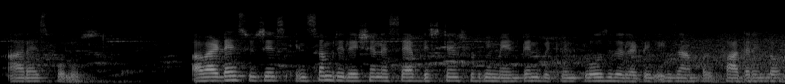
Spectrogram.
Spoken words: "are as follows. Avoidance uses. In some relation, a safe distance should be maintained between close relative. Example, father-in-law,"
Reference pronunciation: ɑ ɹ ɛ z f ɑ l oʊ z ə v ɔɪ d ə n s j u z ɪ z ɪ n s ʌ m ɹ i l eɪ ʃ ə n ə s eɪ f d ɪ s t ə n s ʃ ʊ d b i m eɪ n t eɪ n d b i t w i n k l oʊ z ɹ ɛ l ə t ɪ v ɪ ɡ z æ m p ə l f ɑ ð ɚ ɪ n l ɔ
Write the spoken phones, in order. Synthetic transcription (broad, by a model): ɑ ɹ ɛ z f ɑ l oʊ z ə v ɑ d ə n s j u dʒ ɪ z ɪ n s ʌ m ɹ i l eɪ ʃ ə n ə s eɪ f d ɪ s t ə n s ʃ ʊ d b i m eɪ n t eɪ n d b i t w i n k l oʊ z ɹ ɛ l ə t ɪ v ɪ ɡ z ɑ m p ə l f ɑ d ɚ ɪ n l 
